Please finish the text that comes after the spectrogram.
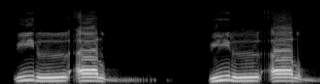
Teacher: alirkan bunyi dodnya dan panjangin sikit · hati-hati bunda dhad punya sifat istitalah ya, ketika bersukun itu bunyi makhrajnya dipanjangkan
